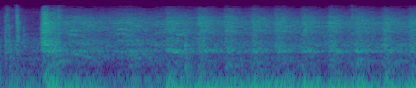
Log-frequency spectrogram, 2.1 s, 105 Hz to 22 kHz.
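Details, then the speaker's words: 2006 Chevrolet Silverado 2500HD, 6.0 L LQ4 V8, about 155,000 miles, dim dash lights: strong even starter cranking with steady compression pulses that never catch; cranks but won't start, fuel pump suspected inoperative. "okay cranks well that's not gonna work"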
